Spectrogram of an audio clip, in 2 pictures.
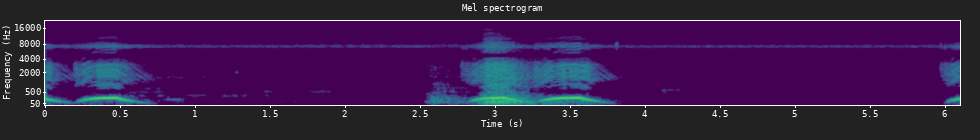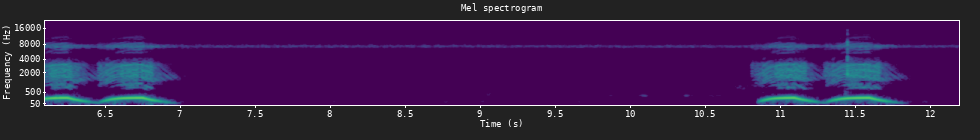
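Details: Persian cat in Gujranwala calling during mating: short arched, nasal mews given in quick pairs, four pairs over about twelve seconds with quiet gaps of two to four seconds, over a steady thin high-pitched whine.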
